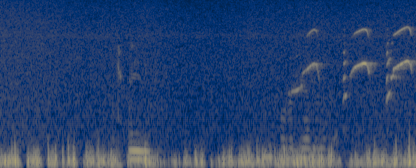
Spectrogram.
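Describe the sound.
A baby eagle cries in a series of thin, high chirping calls that grow more frequent toward the end, beneath a person talking steadily in the foreground.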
